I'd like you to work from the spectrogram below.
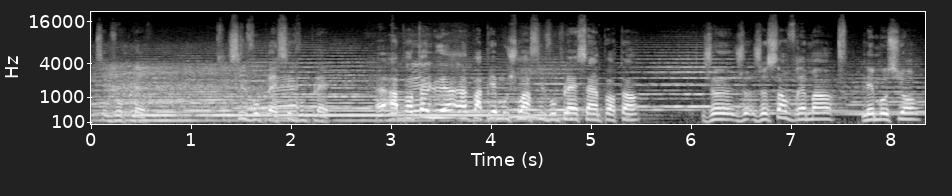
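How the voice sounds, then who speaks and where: A man's voice: high voice, normal speed. A man hosting a comedy talk show, exclaiming and playing mock-solemn. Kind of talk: comic studio hosting. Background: music.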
